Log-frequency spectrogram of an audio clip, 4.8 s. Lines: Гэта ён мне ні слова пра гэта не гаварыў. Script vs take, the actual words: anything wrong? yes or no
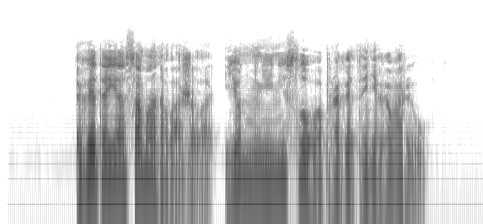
yes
